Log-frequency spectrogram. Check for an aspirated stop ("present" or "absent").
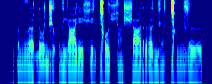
absent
